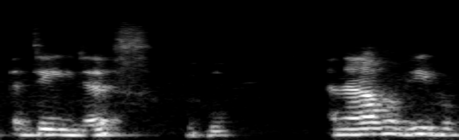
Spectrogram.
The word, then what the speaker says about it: Adidas: It's definitely Adidas.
